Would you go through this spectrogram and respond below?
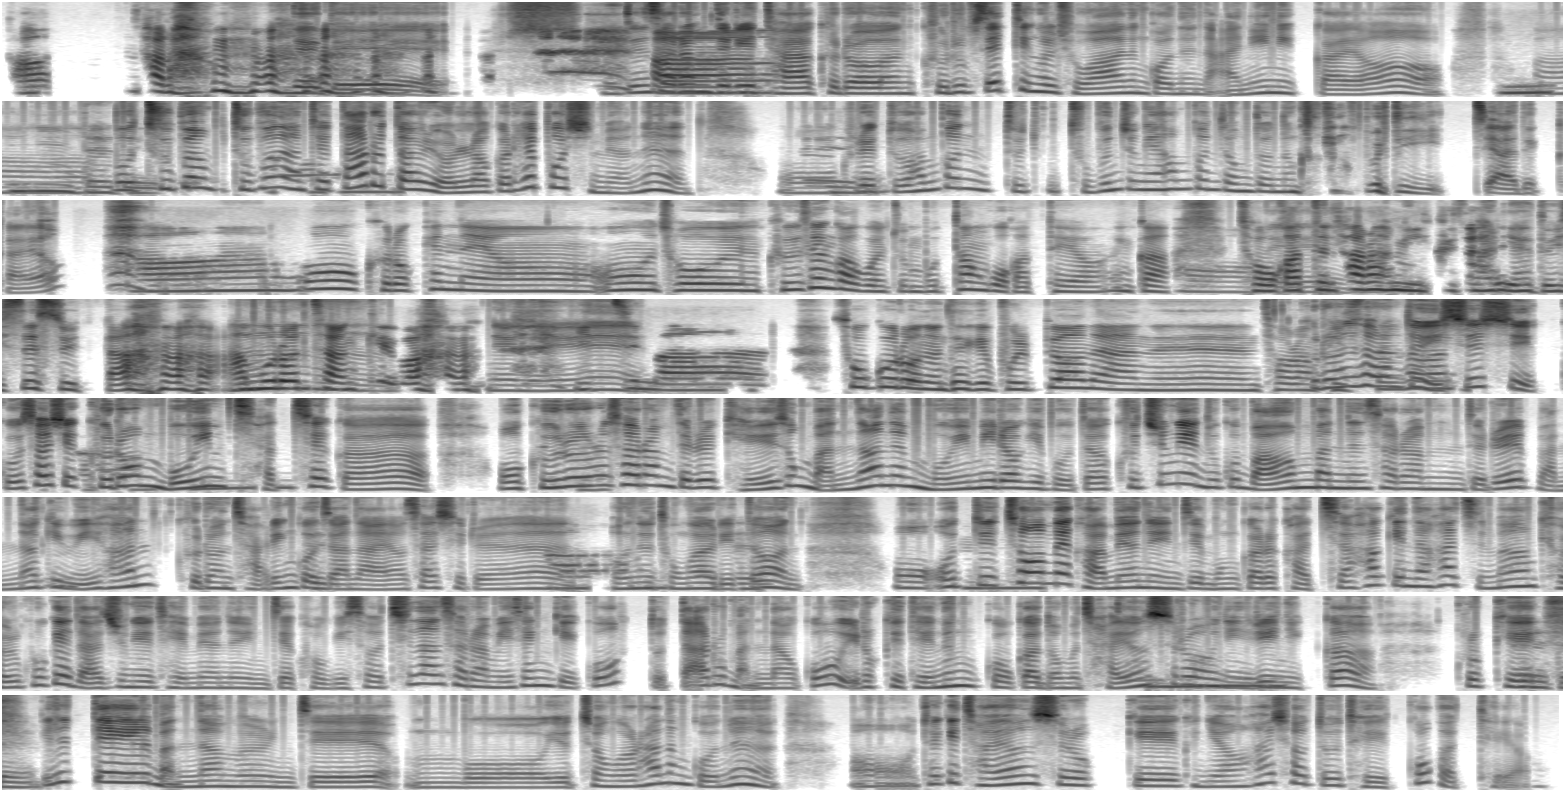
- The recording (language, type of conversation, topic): Korean, advice, 네트워킹을 시작할 때 느끼는 불편함을 줄이고 자연스럽게 관계를 맺기 위한 전략은 무엇인가요?
- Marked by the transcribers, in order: unintelligible speech; laughing while speaking: "사람"; distorted speech; laugh; other background noise; laughing while speaking: "그런 분이 있지 않을까요?"; laughing while speaking: "사람이 그 자리에도 있을 수 있다"; laugh; laughing while speaking: "막"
